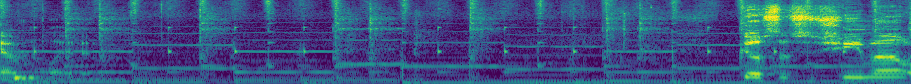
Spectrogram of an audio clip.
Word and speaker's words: Tsushima: played it ghost of tsushima or sushima tsushima i think that's how you say it uh this is one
